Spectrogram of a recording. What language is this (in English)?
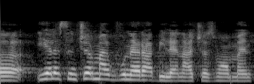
Romanian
